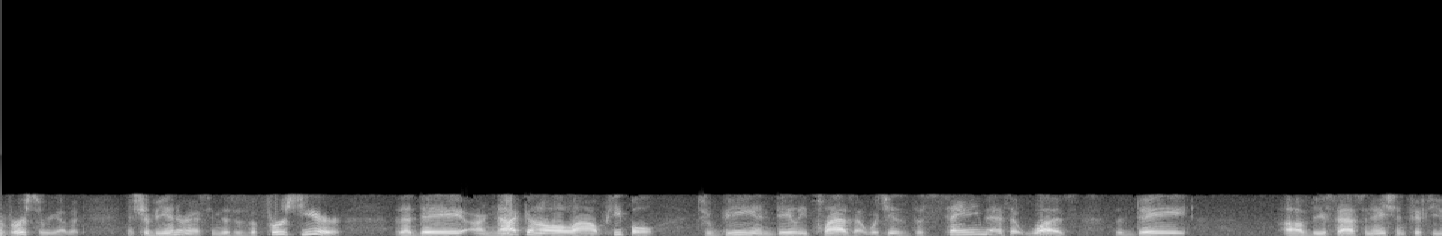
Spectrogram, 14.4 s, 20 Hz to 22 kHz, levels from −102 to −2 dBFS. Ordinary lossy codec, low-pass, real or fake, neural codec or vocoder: AAC, 16 kbps; 7.2 kHz; fake; vocoder, 44.1 kHz, 128 mel bands every 256 samples, BigVGAN v2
